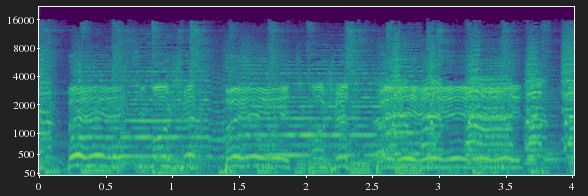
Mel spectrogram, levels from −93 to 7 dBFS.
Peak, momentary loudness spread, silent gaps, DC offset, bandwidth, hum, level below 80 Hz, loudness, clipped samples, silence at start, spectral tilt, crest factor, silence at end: -2 dBFS; 5 LU; none; 0.9%; 16.5 kHz; none; -34 dBFS; -14 LUFS; under 0.1%; 0 s; -3 dB/octave; 14 dB; 0 s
